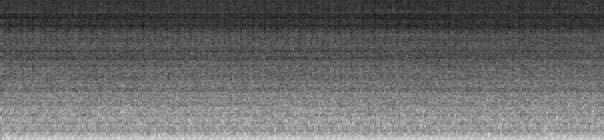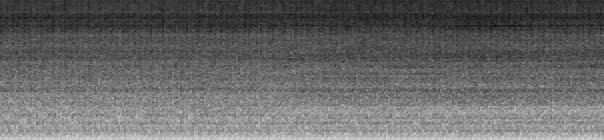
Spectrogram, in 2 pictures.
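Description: Steady idle with a sharp, metallic tapping about three beats a second that rides over the engine; knock present at idle.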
